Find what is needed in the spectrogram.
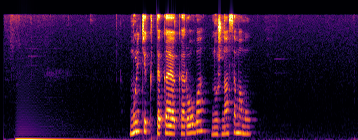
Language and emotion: Russian, neutral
